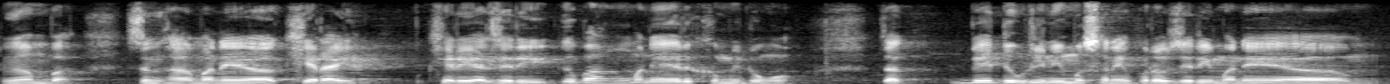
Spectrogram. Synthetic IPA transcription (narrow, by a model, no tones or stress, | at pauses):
ɯŋamba | z̥ɯŋɦamanekʰeɾajkʰeɾajazeɾiɡɯbaŋmaneɾɯkʰɯmidɔŋɔ | zak̚bedɯwɾinimɔsanajpʰɯɾawzeɾimane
